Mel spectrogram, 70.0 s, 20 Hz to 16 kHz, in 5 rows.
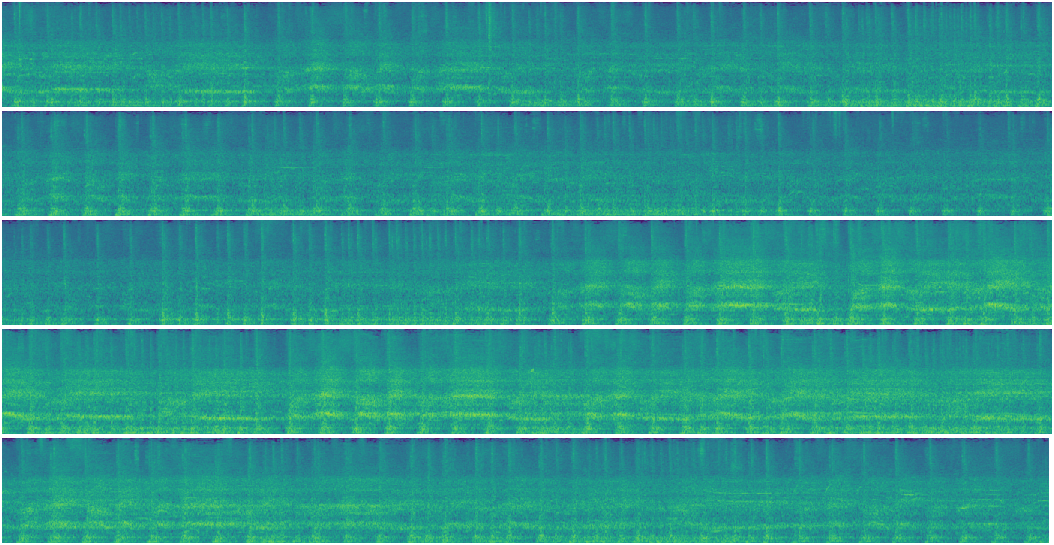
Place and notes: FC St. Pauli against Werder Bremen, nearby the guest fan block. Before game starts, guest supporters start bengal flares
9 April 2022, ~13:00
